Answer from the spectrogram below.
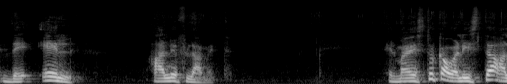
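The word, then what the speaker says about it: él (אל): Aleph Lamed que se pronuncia él y dice la página así.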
